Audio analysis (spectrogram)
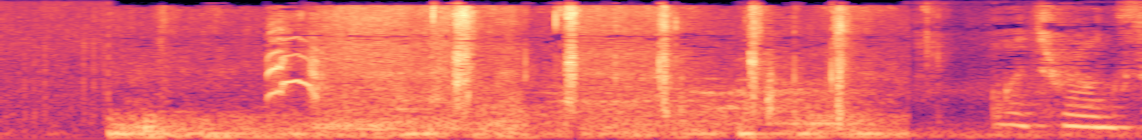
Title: Cute Kittens Sneezing #funnycats #catbehavior #catlovers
